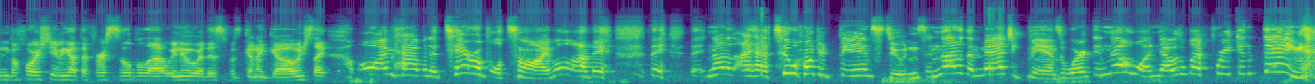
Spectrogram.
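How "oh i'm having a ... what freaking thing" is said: high, whiny complaining rant; complaining Boston lady. Retold or imitated. Mimicking the stranger on the riverboat venting about her band trip, high and whiny. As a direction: put on a grumbling tourist who is fed up. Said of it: "she had this thick Boston accent".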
